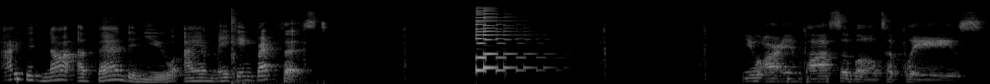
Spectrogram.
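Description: A man plays an easygoing young reporter boyfriend in an audio roleplay, teasing casually with playful stubbornness in a playful, fond mood. His voice is a little high, expressive and a little slow, set against a noisy background.

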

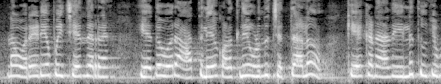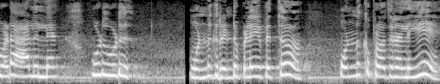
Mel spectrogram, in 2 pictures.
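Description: A woman voicing a sly, shrill old grandmother. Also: slight background noise. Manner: melodramatic wailing, crafty asides. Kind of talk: Tamil cartoon skit voice acting.

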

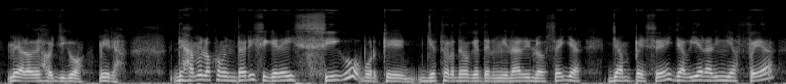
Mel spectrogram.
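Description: A man with a Spain Spanish accent, commentating a horror game and chatting with viewers in a jumpy, excitable way. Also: on the high side. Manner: jumpy, excitable, yelps and shrieks when startled; chatty, talks to viewers and a friend in the room. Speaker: gaming commentator. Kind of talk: horror let's-play commentary.

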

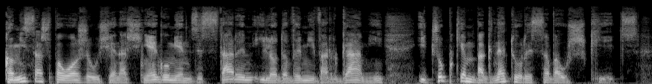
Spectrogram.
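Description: Male audiobook narrator, low voice, steady, dry close mic. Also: normal speed, dry recording. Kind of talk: scripted narration.

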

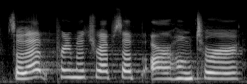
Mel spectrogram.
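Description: A woman casually narrating a tour of her family's farmhouse, chatty and relaxed. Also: sits high, moderate pace. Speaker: homesteading vlogger.

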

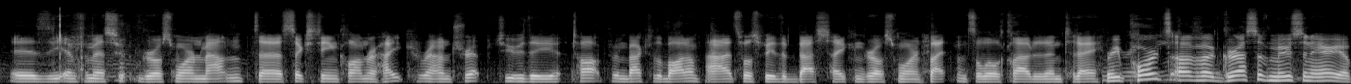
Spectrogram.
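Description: On outdoor trails and coastal lookouts, a young travel vlogger talks cheerfully into a camera he holds at arm's length mid-hike. He has a smooth, mid-range voice.

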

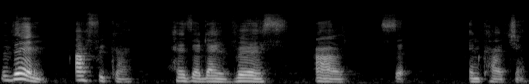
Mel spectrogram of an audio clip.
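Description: A woman from Tanzania presenting slides on a webinar in a measured way, with frequent ums, over a video call. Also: a bass voice, expressive, a little mellow.

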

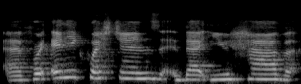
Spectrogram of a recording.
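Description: A woman with a French accent, a festival founder introducing guests on a video call, talking with many pauses and fillers. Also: on the high side, poor audio. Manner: hesitant, many fillers, warm welcoming. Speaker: festival founder hosting a panel.

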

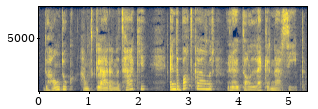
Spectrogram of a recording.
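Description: Woman, library storyteller, slow and lively, breathy, gentle reading. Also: deep voice. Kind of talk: reading a picture book aloud.

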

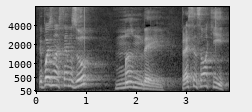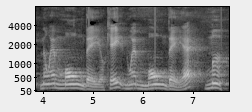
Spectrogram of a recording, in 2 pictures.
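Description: A man teaching an English lesson to camera, energetic and slowing down to model each word. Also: a little high. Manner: lively, slows down to model English words. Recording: echoey room with long reverb.

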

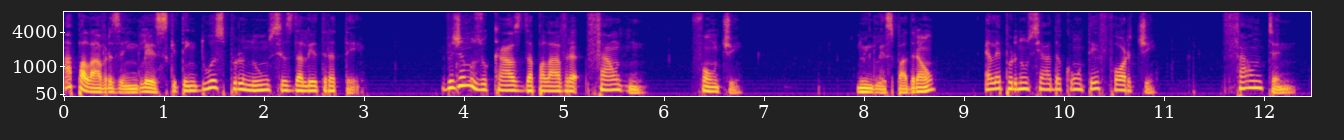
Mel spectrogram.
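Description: A man gives a slow, scripted pronunciation lesson in a mellow, warm voice. The recording is dry and close, with no room sound. He models each example word deliberately, as if for students repeating after him. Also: medium pitch, very animated, no echo. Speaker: English pronunciation teacher.

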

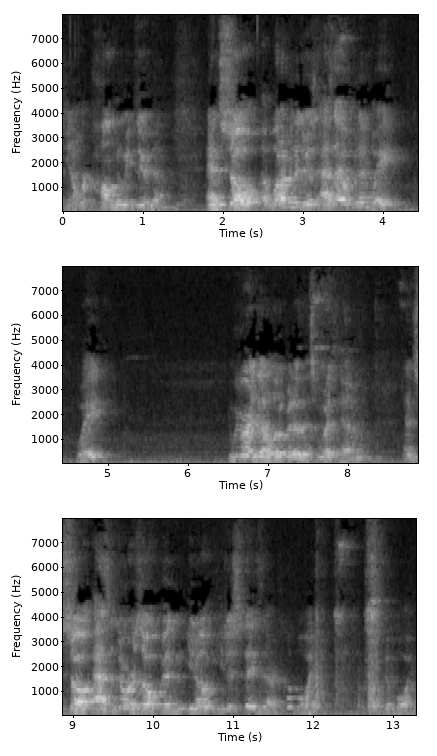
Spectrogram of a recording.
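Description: A man with a fairly high voice gives a calm dog training lesson, explaining each step as he works. The sound is very echoey and taken from a distance, as if the camera sits across a large bare room. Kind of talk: instructional demonstration.

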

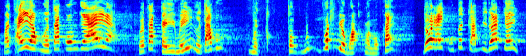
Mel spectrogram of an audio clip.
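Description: An actress playing a bossy, scolding mother of beggar children in a stage comedy sketch, shrill and dramatic. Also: animated, racing, sharp tone, long reverb tail, heavily acted.

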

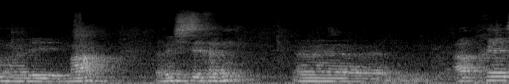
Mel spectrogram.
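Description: A man's voice: sits high, a little mellow. A man in his thirties gives a live startup demo on stage, conversational, with many fillers and frequent "d'accord?" check-ins. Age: 30s. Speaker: startup founder presenting a demo. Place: university event hall, on stage. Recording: echoey hall, somewhat far from the mic, faint room noise.

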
